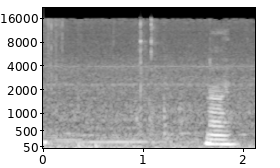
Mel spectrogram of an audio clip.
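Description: A few light computer keyboard keystrokes, typing a number into a spreadsheet.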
